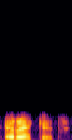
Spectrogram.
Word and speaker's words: Airgead: It's Celtic. It's air record. It's actually early Gaelic, but that's the most common modern pronunciation.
